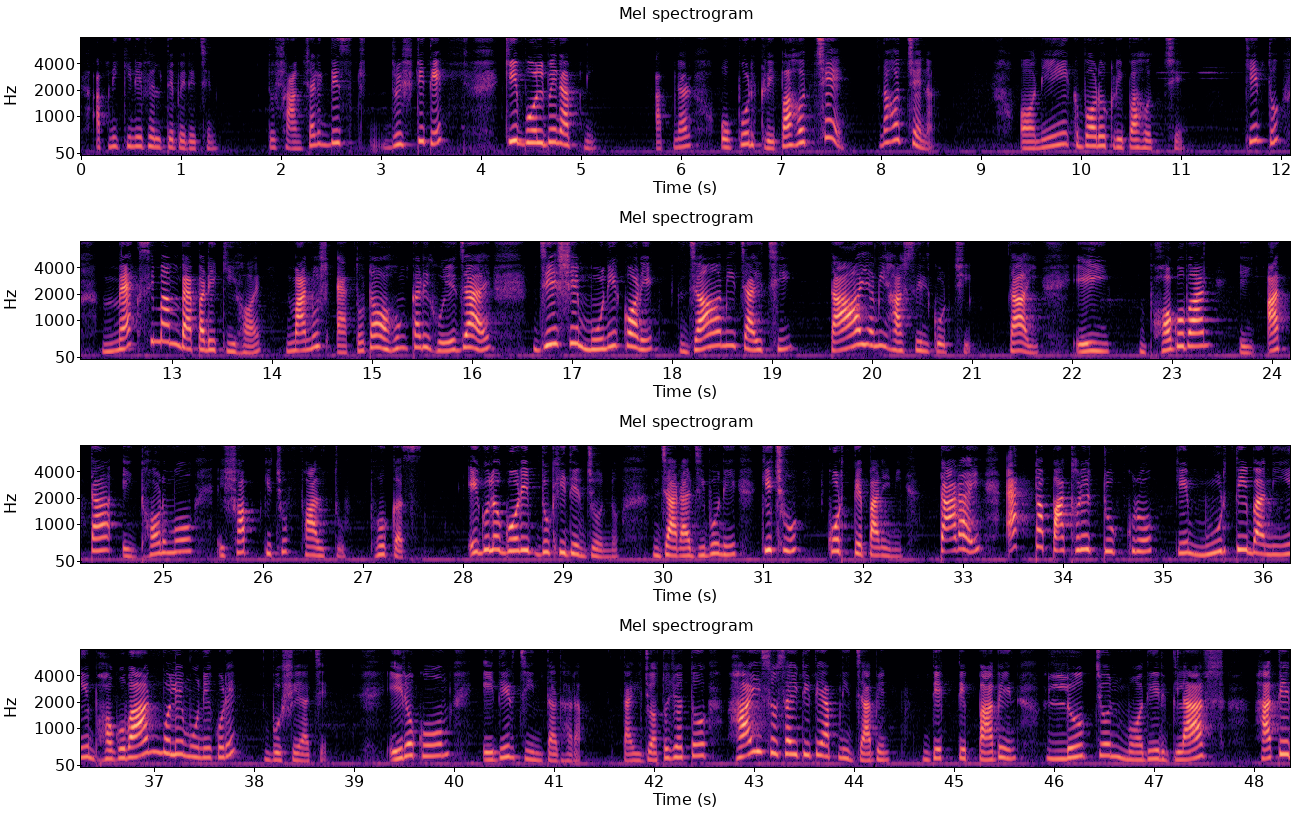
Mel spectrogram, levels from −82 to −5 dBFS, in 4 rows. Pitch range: 185-295 Hz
